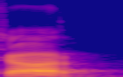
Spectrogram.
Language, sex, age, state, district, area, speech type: Punjabi, male, 18-30, Punjab, Shaheed Bhagat Singh Nagar, urban, read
